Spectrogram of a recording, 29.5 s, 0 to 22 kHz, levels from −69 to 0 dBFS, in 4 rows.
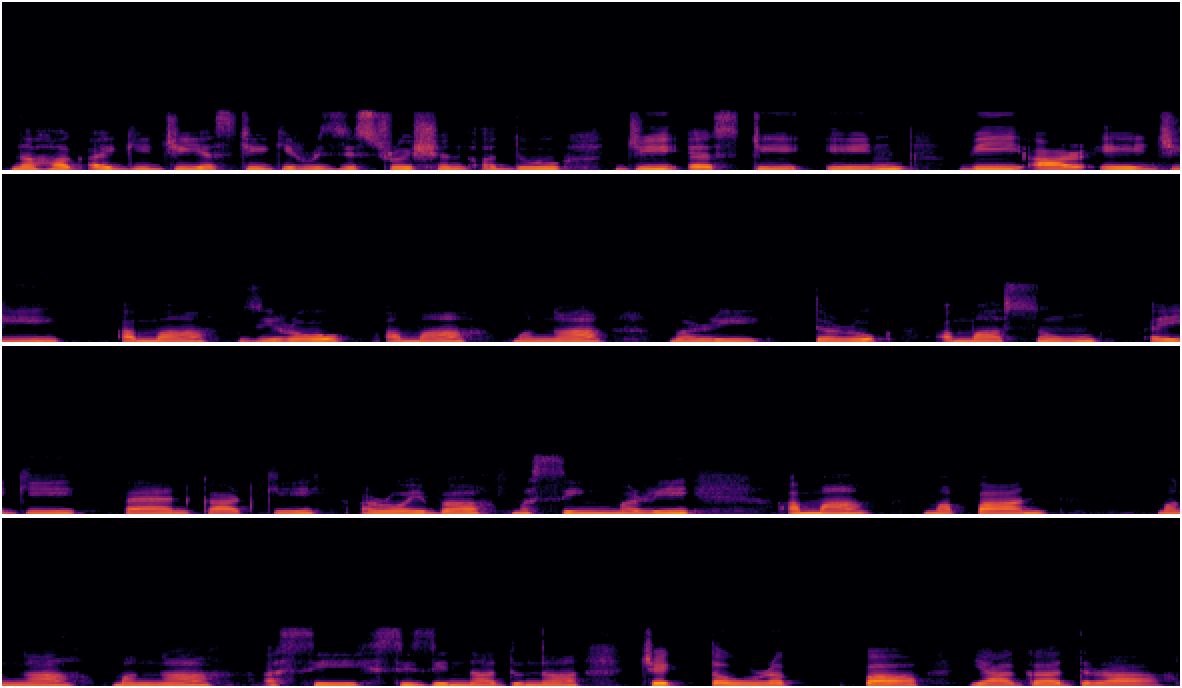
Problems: none marked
